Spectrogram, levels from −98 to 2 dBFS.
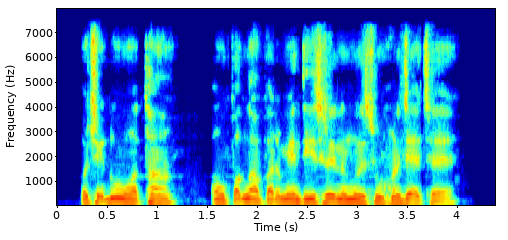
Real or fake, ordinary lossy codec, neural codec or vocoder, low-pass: fake; AAC, 48 kbps; codec, 16 kHz, 16 kbps, FunCodec, trained on LibriTTS, 50 frames a second; 7.2 kHz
